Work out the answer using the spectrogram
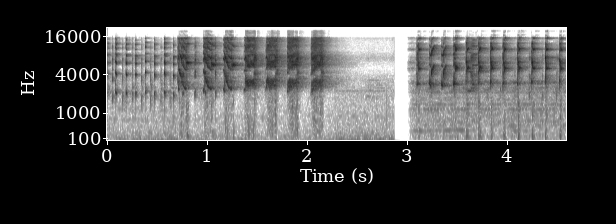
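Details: Lovebird chattering in ngekek style, used as a lure to make other lovebirds call: bursts of harsh, shrill pulses are broken by a short silent gap, and then the rattling chatter resumes.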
